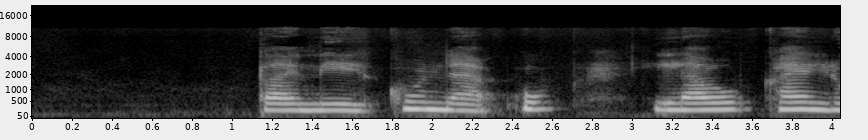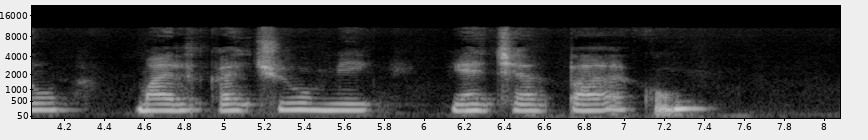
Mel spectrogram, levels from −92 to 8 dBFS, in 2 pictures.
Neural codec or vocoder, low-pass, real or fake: codec, 24 kHz, 1 kbps, SNAC; 10.8 kHz; fake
